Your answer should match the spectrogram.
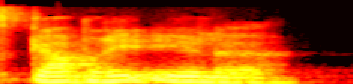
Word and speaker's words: Gabriele: In German, it's Gabriele.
